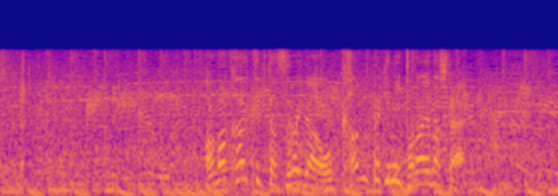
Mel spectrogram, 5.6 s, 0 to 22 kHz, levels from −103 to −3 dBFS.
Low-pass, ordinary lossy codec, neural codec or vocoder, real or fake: none; none; none; real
